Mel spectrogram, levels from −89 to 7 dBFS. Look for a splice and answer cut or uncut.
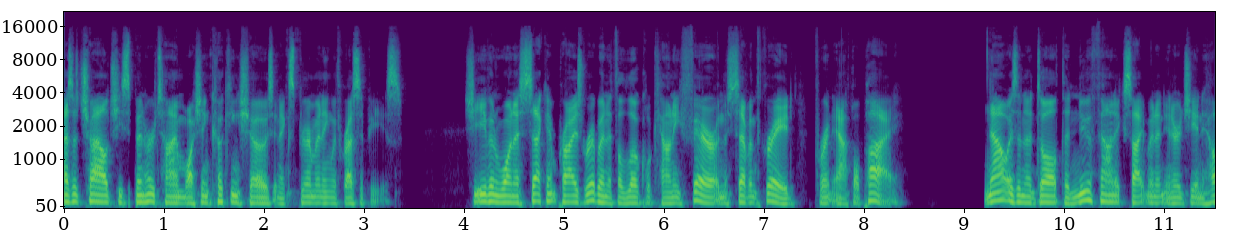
uncut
